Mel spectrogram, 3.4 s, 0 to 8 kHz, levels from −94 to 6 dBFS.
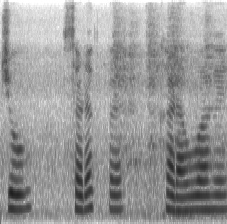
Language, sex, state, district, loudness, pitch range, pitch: Hindi, female, Rajasthan, Jaipur, -16 LUFS, 195-205 Hz, 200 Hz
